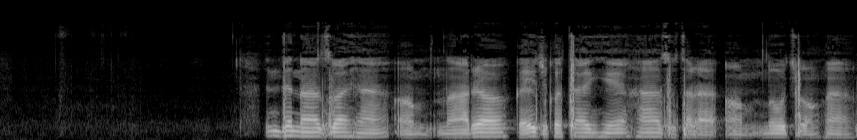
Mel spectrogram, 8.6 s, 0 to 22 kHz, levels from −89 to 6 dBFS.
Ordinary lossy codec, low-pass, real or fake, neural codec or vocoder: MP3, 48 kbps; 19.8 kHz; fake; vocoder, 44.1 kHz, 128 mel bands, Pupu-Vocoder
